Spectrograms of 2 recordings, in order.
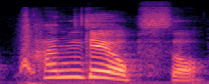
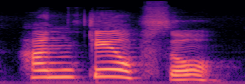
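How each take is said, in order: First: 게 starts with a plain g. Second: 게 starts with a tense kk. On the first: The speaker calls it right. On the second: The speaker calls it wrong.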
